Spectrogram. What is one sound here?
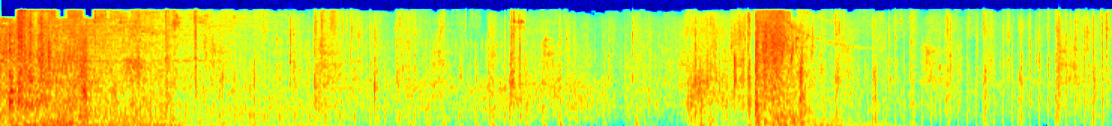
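Footsteps thud quickly over rough ground.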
